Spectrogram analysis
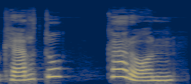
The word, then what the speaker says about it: Kerttu Karon: So I try to pronounce her name correctly and I say hello to Keru Karon.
